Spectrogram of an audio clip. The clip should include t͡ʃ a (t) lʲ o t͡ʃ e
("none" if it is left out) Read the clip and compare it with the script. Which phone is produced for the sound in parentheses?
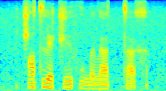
tˤ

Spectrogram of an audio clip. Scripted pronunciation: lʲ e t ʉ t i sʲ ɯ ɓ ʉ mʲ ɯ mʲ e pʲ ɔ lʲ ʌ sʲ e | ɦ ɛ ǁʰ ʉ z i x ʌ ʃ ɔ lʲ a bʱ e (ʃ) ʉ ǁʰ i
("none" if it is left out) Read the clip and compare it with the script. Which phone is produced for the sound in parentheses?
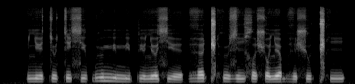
ʃ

